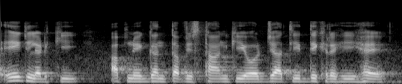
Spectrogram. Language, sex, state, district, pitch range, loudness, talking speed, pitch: Hindi, male, Uttar Pradesh, Lucknow, 130-140 Hz, -16 LUFS, 165 wpm, 135 Hz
